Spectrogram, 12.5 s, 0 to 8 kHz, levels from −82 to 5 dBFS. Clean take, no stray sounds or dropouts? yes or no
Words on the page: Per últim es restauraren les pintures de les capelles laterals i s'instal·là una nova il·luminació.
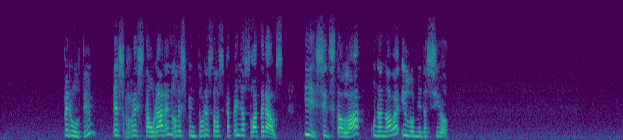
yes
